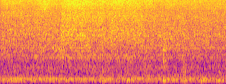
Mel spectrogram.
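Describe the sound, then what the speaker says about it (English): Ground turkey browns in a pan over medium-high heat while a straight-bladed wooden spoon breaks it apart, a steady close sizzle and hiss with faint scraping of the spoon and no talking. "So what I'm going to do is let this brown on medium-high heat, pretty high heat, until it gets about halfway done"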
